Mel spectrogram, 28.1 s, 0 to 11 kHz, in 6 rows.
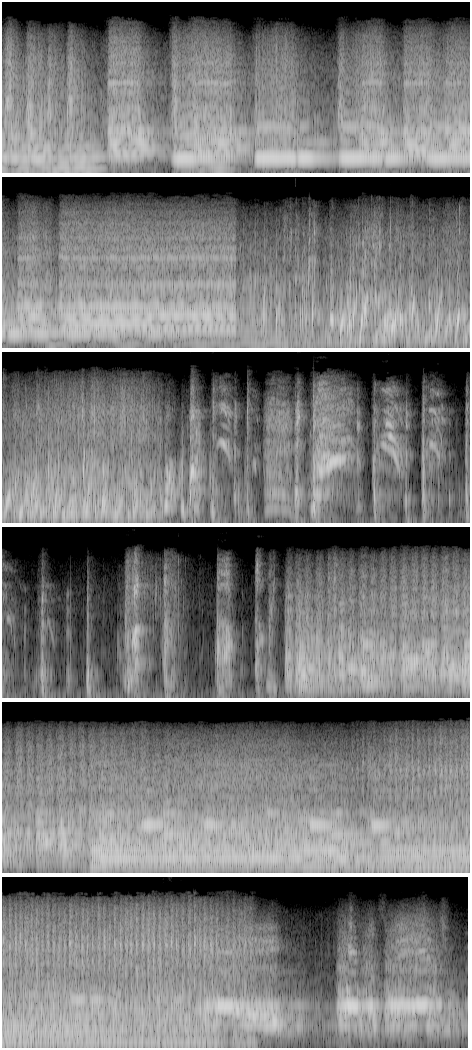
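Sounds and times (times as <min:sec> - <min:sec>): train whistle blasts: 0:00.0 - 0:07.1, 0:19.6 - 0:28.0.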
